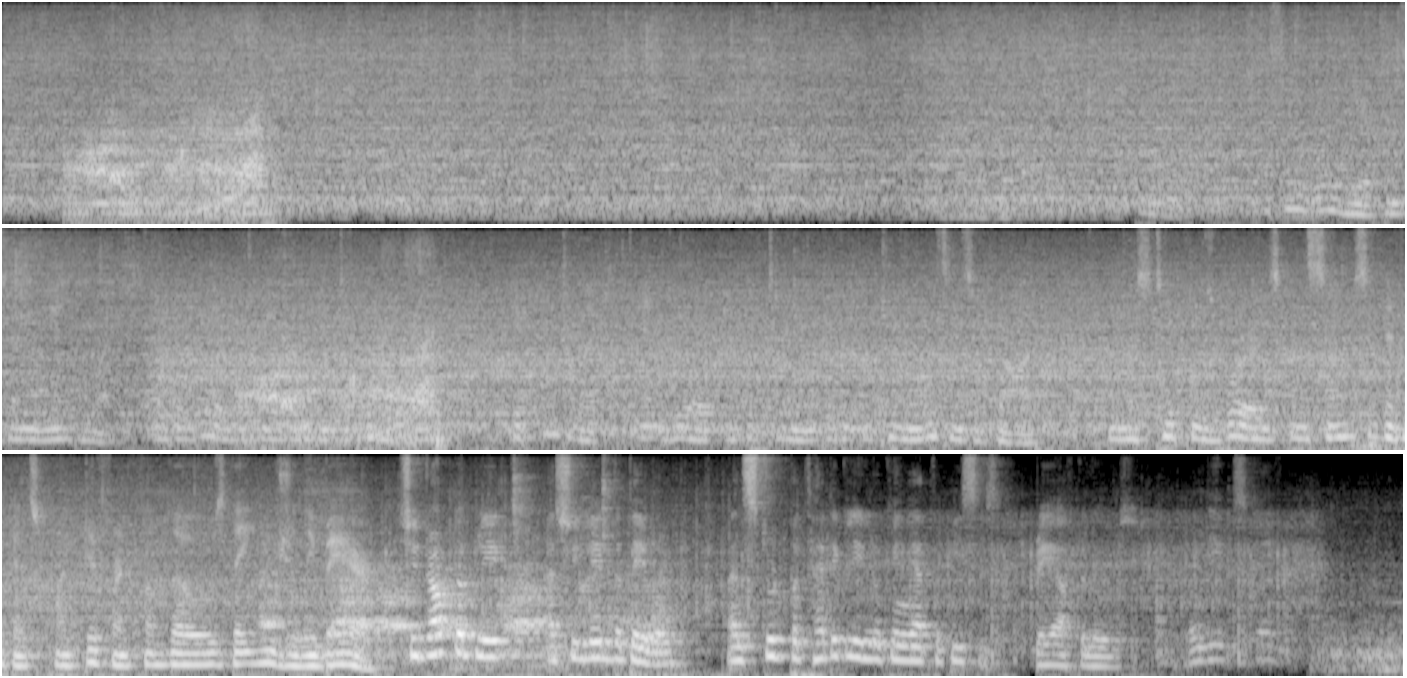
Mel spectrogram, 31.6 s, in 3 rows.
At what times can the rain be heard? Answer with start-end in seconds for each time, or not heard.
0.0-31.5.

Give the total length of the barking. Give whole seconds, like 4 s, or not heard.
3 s.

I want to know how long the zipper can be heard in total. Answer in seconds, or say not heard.
5 s.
